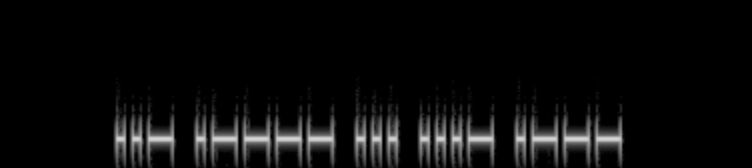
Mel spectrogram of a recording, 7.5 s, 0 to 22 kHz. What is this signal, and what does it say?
Morse code, heard as a keyed tone, about 15 wpm, 700 Hz. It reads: U1SVJ
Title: Five Challenging Letter-Number Combinations 15wpm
